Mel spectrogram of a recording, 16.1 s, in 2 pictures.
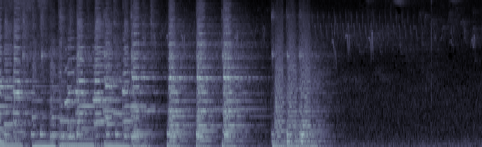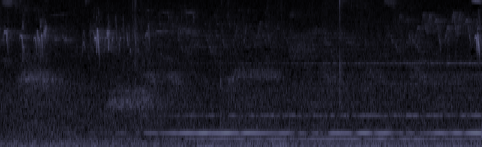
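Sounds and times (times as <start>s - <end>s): small birds chirping: 5.3s - 16.0s.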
